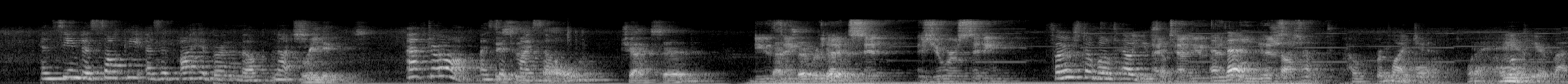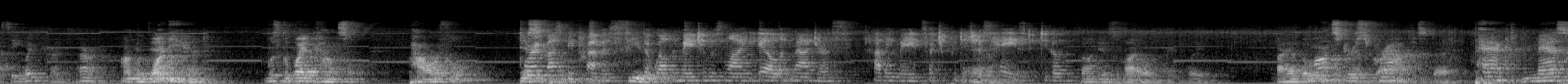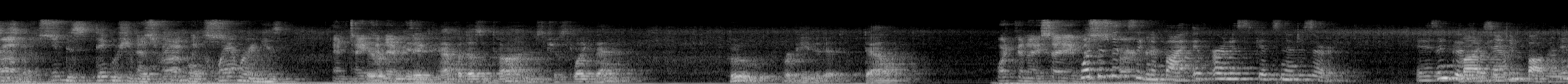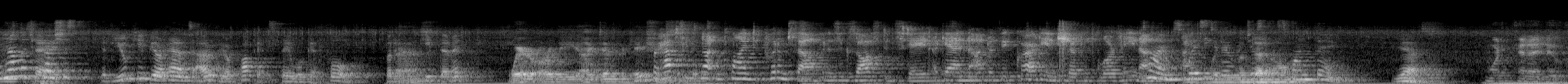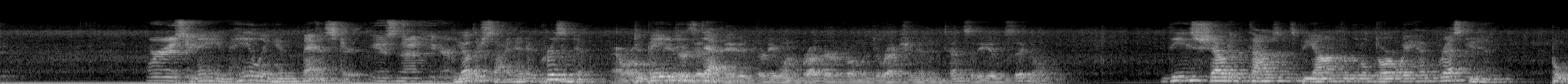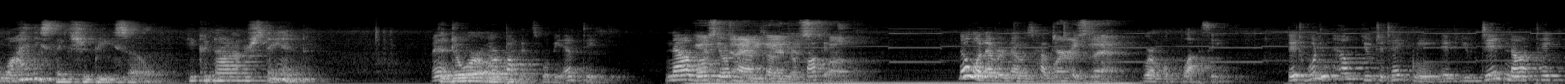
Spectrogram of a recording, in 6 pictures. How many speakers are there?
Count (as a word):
seven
